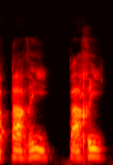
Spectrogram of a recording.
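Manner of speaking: "Paris" with guttural R and silent S; "Paris" as pa-REE, R rasped in the throat; throaty French R. Shown as a demonstration. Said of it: "r com a garganta".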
